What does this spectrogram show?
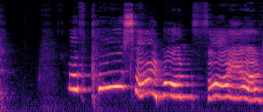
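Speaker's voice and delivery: very high, very loud slow howl; grandma howling that she is on fire; yell. A narrator's reading. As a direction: wail it in burning agony. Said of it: "she yelled".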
